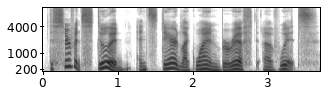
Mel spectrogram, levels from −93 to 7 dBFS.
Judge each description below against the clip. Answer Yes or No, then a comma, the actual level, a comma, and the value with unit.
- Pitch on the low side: No, high, 195 Hz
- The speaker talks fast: No, average, 160 wpm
